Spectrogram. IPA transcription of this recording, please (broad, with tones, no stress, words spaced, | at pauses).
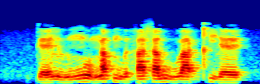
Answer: kɛː˩˧lɯː˩˧mŋoː˥˨ ŋa˧˥p̚mu˩˧ə̯ ha˧˥ sa˧˥wʋu˩˧ ʋaː˧k̚t̪ʰi˥˨lɛː˧t̚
